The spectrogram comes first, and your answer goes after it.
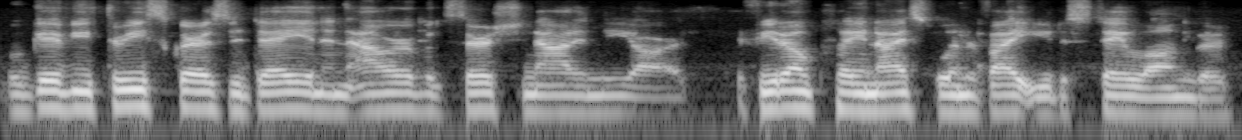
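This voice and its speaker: A gruff, taunting prison guard voiced by a man in a radio comedy. The pitch is ordinary for a man and the sound is dry. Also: level tone, a little fast, bright, forceful tone, no room sound, close to an everyday voice, low-quality recording. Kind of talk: amateur noir comedy radio play.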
